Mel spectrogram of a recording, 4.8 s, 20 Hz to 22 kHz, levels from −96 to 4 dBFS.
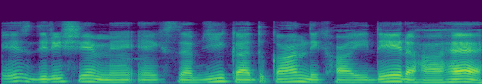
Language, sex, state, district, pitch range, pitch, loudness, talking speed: Hindi, male, Jharkhand, Ranchi, 110-140 Hz, 120 Hz, -18 LUFS, 135 wpm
